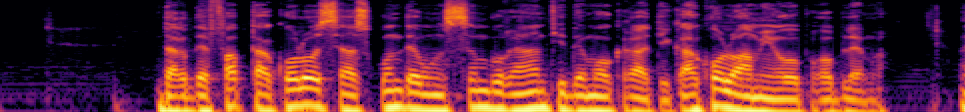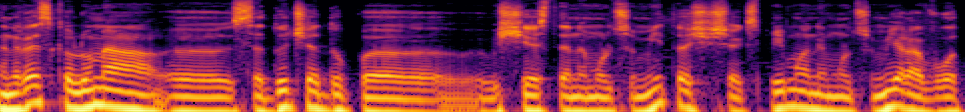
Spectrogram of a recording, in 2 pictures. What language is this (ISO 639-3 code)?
ron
